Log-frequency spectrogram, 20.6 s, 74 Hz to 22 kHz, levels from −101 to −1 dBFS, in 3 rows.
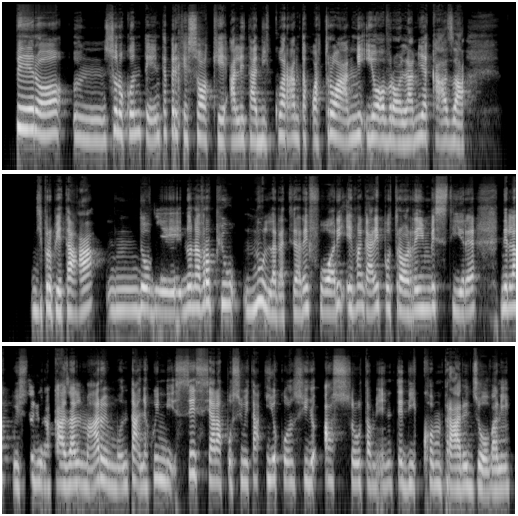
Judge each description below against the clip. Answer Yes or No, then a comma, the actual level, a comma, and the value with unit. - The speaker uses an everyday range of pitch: Yes, average, 3.0 semitones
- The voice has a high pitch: Yes, high, 215 Hz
